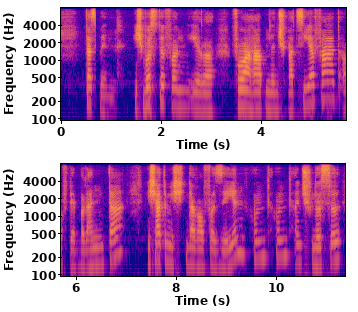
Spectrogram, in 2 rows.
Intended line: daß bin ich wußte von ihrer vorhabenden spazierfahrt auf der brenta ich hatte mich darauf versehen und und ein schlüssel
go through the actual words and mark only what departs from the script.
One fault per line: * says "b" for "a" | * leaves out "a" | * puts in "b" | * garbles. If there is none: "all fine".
all fine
